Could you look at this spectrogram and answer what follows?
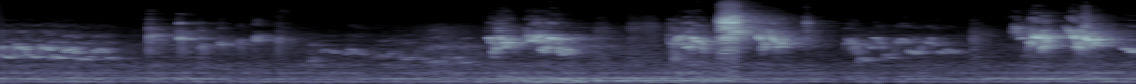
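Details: Happy budgerigars kept as pets chirp softly at first, then break into louder squeaky warbling and sharp high chirps in the second half.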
